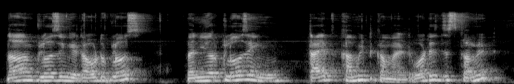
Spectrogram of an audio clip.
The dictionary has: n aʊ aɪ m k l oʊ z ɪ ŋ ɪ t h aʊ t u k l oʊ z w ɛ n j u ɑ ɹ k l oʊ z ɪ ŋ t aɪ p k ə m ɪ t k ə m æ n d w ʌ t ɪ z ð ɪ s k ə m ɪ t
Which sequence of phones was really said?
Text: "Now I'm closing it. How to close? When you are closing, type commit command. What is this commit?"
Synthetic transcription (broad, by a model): n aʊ aɪ m k l oʊ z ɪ ŋ ɪ t h aʊ t u k l oʊ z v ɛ n j u ɑ ɹ k l oʊ z ɪ ŋ t aɪ p k ə m ɪ t k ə m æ d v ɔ t ɪ z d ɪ s k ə m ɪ t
